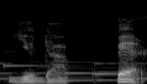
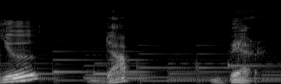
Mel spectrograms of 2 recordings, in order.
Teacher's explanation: Jadi pada konsonan kedua ada penggandaan konsonan. Bet itu akan dibaca double atau akan ditulis double menjadi yedap, lalu ada ber.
